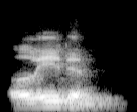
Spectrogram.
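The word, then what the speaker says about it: lijden: Nah, sangat populer sekali yaitu Leiden is Leiden. Tulisannya berbeda tapi sebutan pembacanya sama ya.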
